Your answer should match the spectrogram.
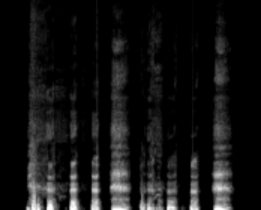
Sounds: Laughter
